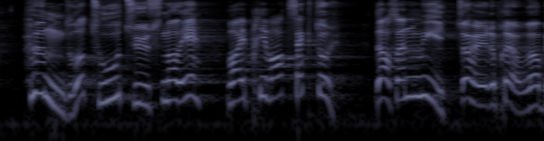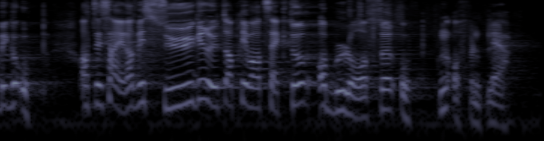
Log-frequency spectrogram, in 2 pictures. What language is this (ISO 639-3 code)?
nor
